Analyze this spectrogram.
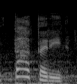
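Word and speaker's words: Tatari: Ударение в эстонском языке падает на первый слог, поэтому мы говорим «татари».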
